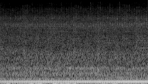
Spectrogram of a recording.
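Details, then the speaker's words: Nissan 180SX SR20 on first start after turbo, 1000cc injector rail and fuel pump install, running E85 at about 40 psi base fuel pressure, untuned: smooth, even low idle with no knocks or misses; running cleanly. "it's running E85 sitting around 40 PSI base pressure and yeah it's running really smoothly so obviously it needs to go off and get tuned now"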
